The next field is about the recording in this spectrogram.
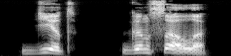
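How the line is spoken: Breathless mumble. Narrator (Russian): промямлила я, задыхаясь

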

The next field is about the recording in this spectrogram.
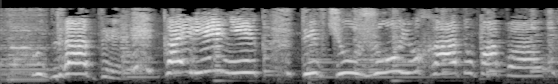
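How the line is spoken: Girls shouting with laughter. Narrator (Russian): Закричали, смеясь девушки

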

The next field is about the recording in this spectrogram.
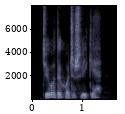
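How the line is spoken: Hoarse, husky question. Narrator (Russian): таким же севшим голосом спросил Сайтон

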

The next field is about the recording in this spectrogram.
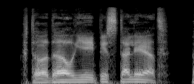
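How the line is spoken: Growled. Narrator (Russian): рыкнул Бобров

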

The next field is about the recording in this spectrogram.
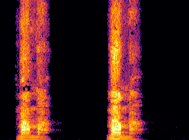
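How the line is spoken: Exclaimed. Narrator (Italian): esclamò

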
